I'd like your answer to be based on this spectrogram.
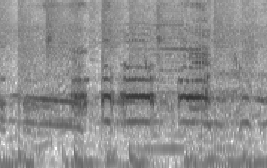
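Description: Paul's Park Gray gamefowl roosters at a gamefarm crow in several drawn-out bursts with scattered clucking in between, fairly close and clear, with no talk.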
